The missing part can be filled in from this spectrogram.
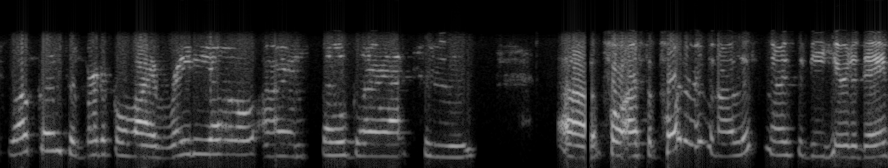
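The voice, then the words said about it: Voice fading, losing voice. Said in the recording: “I'm kind of losing my voice here in Arizona with the weather change”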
